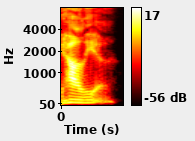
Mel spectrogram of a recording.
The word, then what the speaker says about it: Halia: Hala. Haliyah. Ayira and Limoria and Halia the fair. It has to be Halia. Okay. The way that he wants to pronounce it at least.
